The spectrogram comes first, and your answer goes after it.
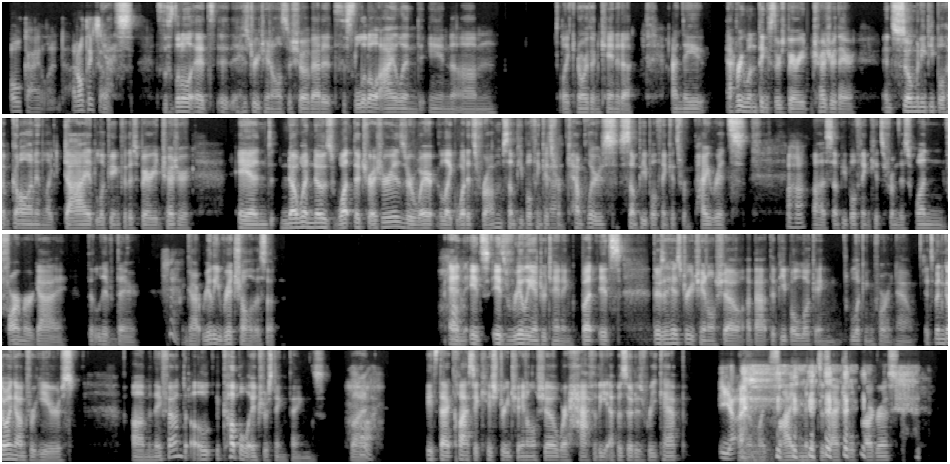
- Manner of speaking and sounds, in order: tapping; laugh
- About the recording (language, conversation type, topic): English, unstructured, Which historical mystery would you most like to solve?
- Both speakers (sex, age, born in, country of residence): male, 20-24, United States, United States; male, 30-34, United States, United States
